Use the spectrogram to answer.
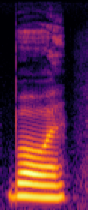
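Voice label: "boe", Sardinian, female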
